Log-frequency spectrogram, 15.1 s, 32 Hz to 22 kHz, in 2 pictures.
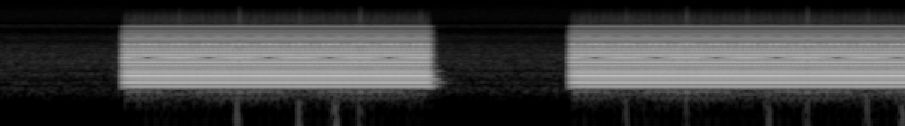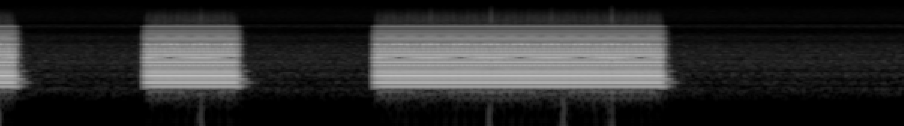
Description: Train horn signal, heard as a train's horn. 2 long, 1 short, 1 long. On North American railways: approaching a public crossing.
